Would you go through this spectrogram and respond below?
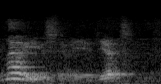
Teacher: the tendency is to start rising at the last stressed syllable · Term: the rising gesture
